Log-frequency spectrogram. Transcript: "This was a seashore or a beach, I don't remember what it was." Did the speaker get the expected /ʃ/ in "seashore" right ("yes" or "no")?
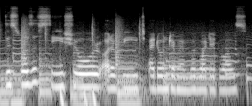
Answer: yes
